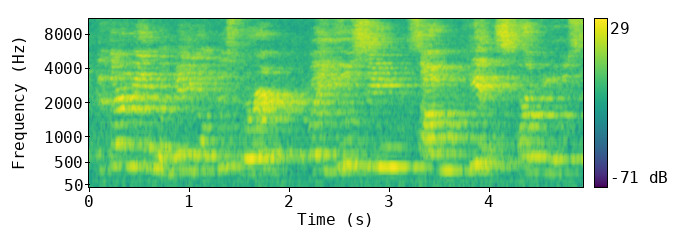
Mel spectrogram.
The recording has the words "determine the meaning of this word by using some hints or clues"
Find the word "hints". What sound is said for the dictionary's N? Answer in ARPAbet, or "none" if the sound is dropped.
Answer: none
